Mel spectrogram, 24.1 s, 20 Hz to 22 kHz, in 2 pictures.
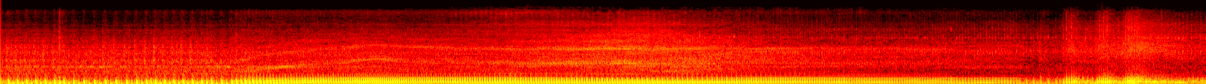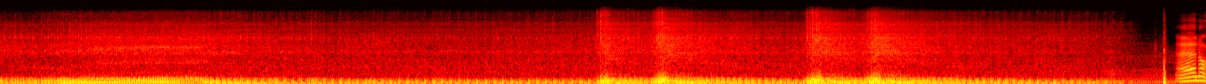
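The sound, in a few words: Honda CB450 motorcycle engine on a test ride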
